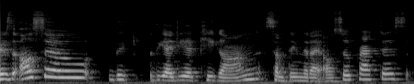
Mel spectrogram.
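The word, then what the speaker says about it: qigong: also the idea of ki gong something that I also practice that has similar moves that are repeated in yoga the more Chinese pronunciation Chi cung was a practice that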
